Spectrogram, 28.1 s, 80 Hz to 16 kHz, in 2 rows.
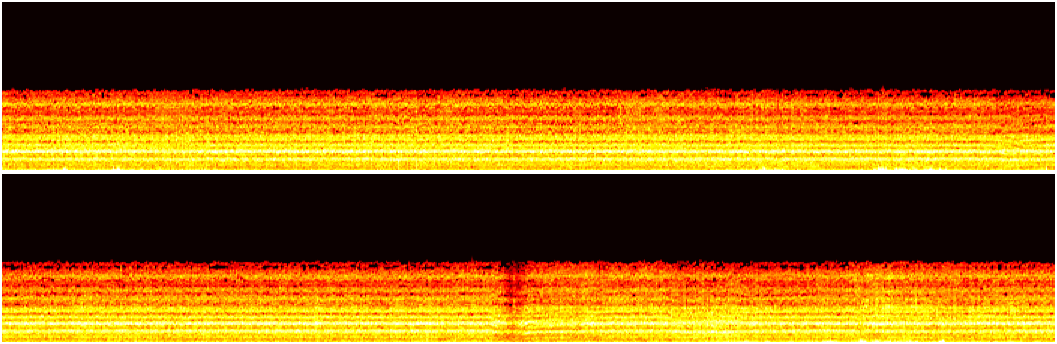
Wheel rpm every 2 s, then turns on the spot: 160, 160, 160, 160, 160, 160, 160, 160, 160, 160, 130, 160, 160, 160.
none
